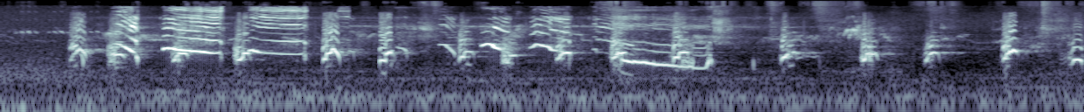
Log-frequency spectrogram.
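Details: Puppies in a playful outdoor toy battle with their mother dog, giving rapid high yips and whining squeals, many short rising and falling harmonic cries overlapping in quick succession with brief pauses.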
